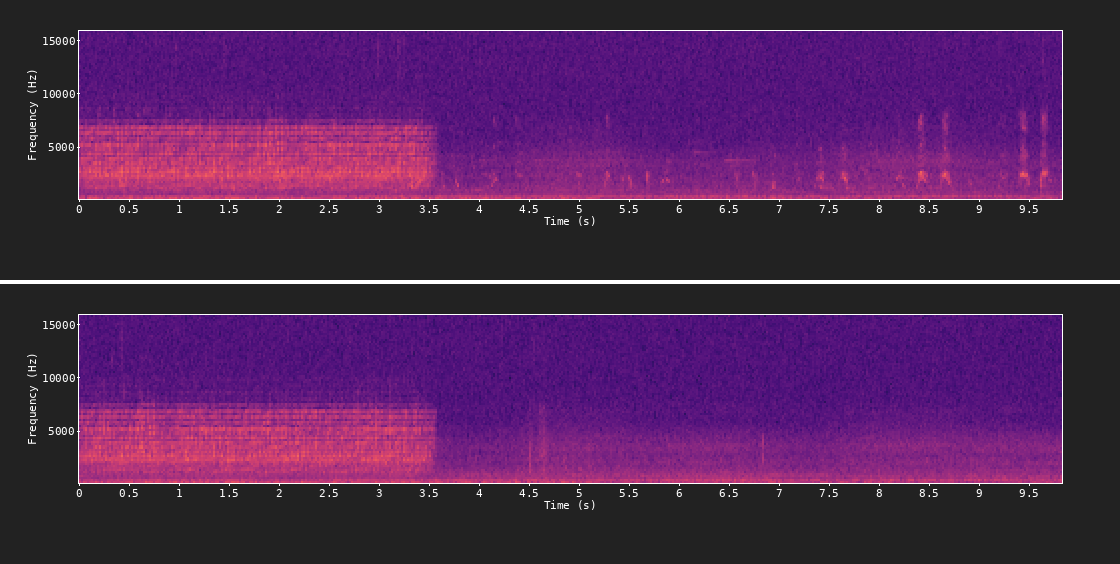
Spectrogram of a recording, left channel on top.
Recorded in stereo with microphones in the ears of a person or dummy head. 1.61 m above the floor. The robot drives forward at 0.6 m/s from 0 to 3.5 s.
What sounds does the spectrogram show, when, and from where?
Only background noise.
